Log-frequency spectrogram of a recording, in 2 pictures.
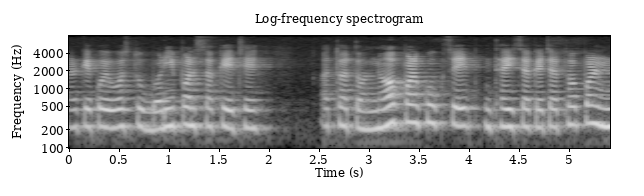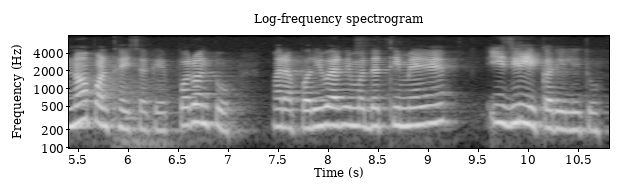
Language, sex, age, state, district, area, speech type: Gujarati, female, 18-30, Gujarat, Junagadh, rural, spontaneous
